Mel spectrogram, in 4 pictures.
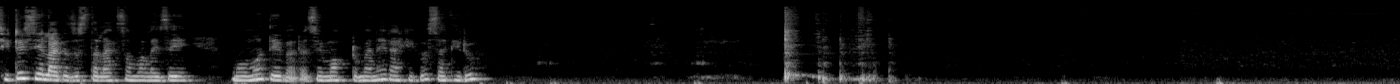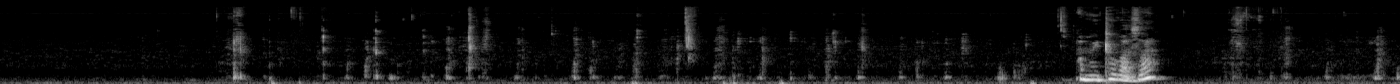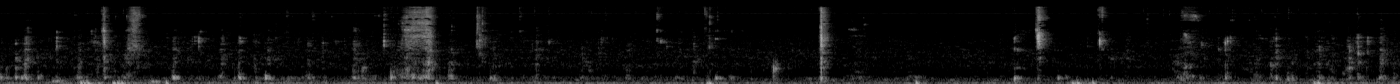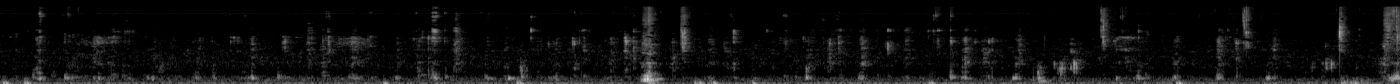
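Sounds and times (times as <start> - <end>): person chewing food: 6.4 - 9.0, 16.1 - 24.8, 25.7 - 37.3, 38.1 - 56.0
mouth clicks and smacks: 38.1 - 43.4.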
